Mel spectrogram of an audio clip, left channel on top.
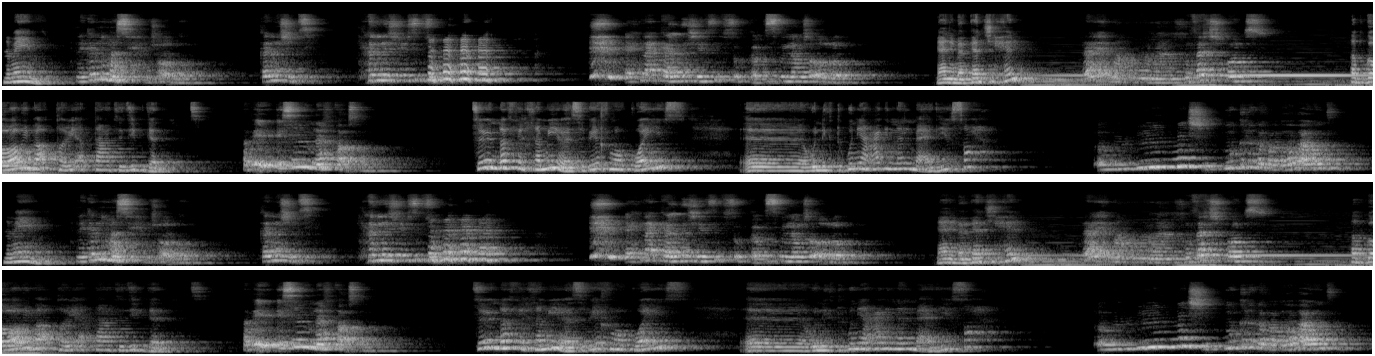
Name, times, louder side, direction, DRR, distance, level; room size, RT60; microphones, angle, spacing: voice 1, 0.0-0.5 4.3-4.9 9.3-10.2 13.5-15.4 18.4-20.4 20.8-23.6, left 2 dB, 45° left, 4 dB, 0.3 m, -21 dB
voice 2, 0.7-1.9 2.6-3.1 3.6-4.3 5.9-8.4 10.8-12.6 16.1-17.5 24.6-27.1, equal, 15° left, -12 dB, 0.9 m, -22 dB
sound 1, 9.4-14.1, left 6 dB, 85° right, 0.7 m, -29 dB
2.9 x 2.2 x 3.2 m, 1.1 s
head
